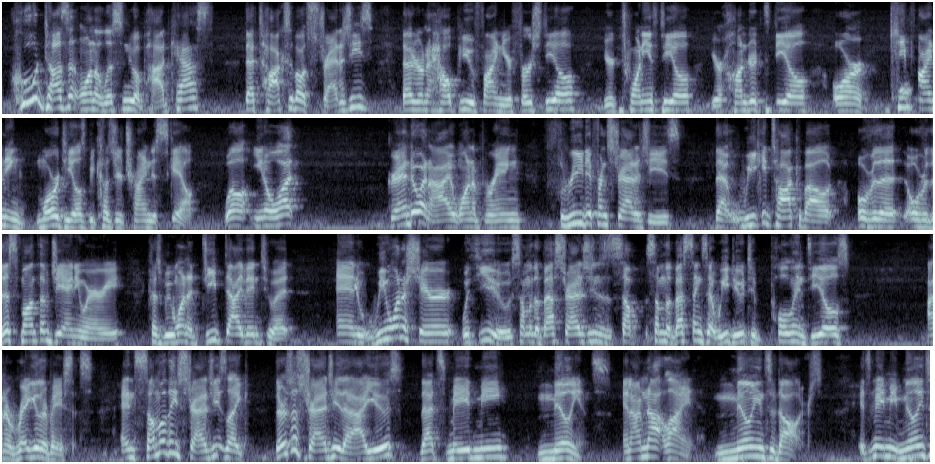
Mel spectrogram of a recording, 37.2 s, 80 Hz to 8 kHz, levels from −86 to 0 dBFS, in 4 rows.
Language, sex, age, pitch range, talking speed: English, male, 20-39, 135-185 Hz, 205 wpm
